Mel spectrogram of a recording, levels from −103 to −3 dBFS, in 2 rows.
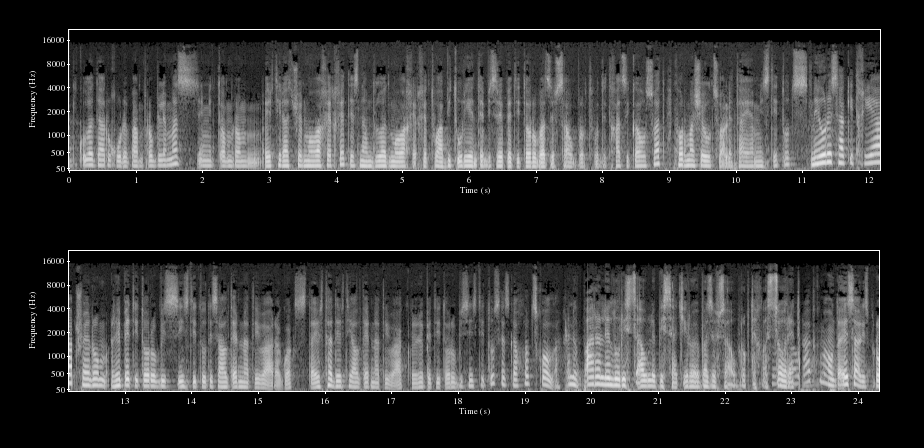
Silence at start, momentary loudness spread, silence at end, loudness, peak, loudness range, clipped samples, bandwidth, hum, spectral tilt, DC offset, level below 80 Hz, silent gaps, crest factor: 0 s; 9 LU; 0 s; -23 LUFS; 0 dBFS; 5 LU; under 0.1%; 14.5 kHz; none; -5.5 dB/octave; under 0.1%; -50 dBFS; none; 22 dB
